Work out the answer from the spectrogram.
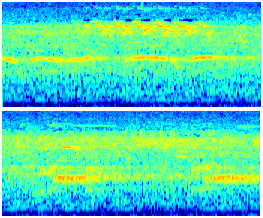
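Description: Birds calling over a faint outdoor background: a short arched whistle repeated about every half second, then two longer steady whistled notes, one about three seconds in and one near the end.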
